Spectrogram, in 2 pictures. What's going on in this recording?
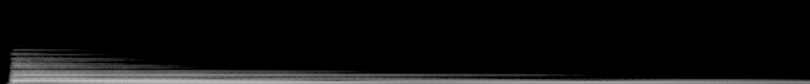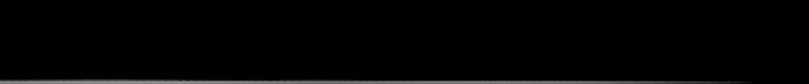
Low F-note recorded on a Fender Stratocaster.
F-note, electric-guitar, low-f, fender-stratocaster, clean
